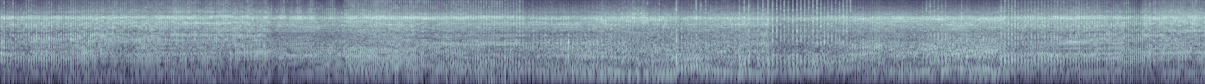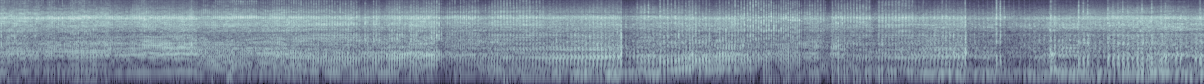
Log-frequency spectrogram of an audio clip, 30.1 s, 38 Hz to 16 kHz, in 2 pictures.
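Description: The 441 BSA Metisse's single-cylinder four-stroke engine running loud and continuously under race throttle, heard from on board the motorcycle, with the level dipping briefly a few times.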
